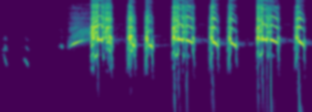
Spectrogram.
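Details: Male grey francolin calling: a rising whistled lead-in, then a loud rhythmic series of about nine harsh, ringing notes, some paired, delivered in quick succession against a silent background.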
